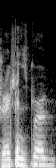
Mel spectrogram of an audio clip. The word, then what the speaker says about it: Drakensberg: So, I just showed a clip, and I'm probably going to pronounce this wrong. Can you help me with this? How do you say that? The Drakensberg Traverse?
